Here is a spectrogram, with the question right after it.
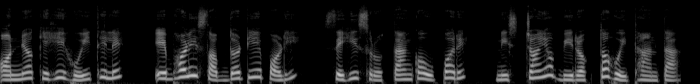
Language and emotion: Odia, neutral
